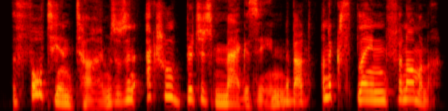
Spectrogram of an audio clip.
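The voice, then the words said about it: Put-on British accent. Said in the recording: “Say that again in a British accent. ... as a British man reading this fun fact.”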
